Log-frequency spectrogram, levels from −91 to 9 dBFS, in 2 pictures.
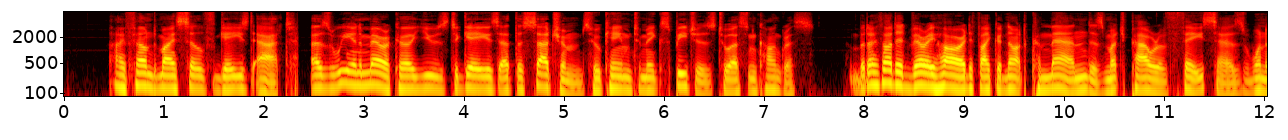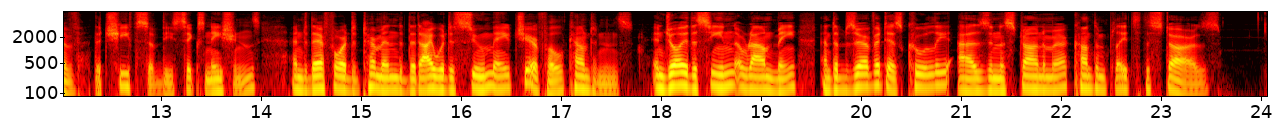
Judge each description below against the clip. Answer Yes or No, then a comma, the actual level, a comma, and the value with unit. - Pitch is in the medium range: No, low, 120 Hz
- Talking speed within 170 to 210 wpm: Yes, average, 185 wpm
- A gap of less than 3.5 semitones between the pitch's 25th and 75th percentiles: Yes, average, 3.1 semitones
